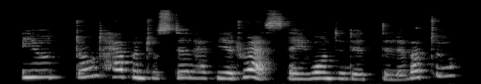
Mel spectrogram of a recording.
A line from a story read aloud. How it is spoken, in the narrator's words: She asked desperately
